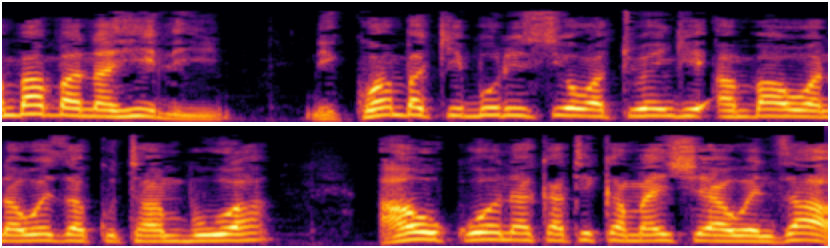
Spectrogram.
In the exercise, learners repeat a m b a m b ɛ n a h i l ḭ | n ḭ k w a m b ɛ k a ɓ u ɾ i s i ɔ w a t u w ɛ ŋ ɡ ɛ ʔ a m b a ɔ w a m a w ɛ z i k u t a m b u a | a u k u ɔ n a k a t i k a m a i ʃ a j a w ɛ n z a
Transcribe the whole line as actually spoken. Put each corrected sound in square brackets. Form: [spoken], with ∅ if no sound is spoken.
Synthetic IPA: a m b a m b [a] n a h i l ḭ | n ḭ k w a m b [a] k [i] ɓ u ɾ i s i ɔ w a t u w ɛ ŋ ɡ [i] ʔ a m b a ɔ w a [n] a w ɛ z [a] k u t a m b u a | a u k u ɔ n a k a t i k a m a i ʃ a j a w ɛ n z a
